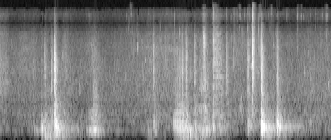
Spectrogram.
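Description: Several scattered knocks and clicks of handling in an aluminium fishing boat as an angler holds his rod.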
